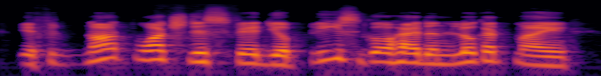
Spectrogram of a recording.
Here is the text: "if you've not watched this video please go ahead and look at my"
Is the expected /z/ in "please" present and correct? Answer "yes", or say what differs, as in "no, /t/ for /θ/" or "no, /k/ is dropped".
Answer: no, /s/ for /z/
